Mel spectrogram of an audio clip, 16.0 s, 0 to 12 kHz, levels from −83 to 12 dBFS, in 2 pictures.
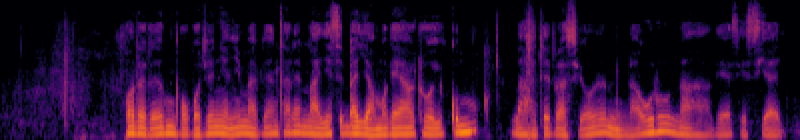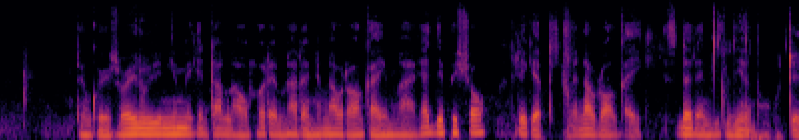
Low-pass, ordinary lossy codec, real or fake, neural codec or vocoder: none; none; fake; codec, 24 kHz, 0.9 kbps, WavTokenizer, medium speech release version 2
